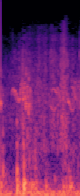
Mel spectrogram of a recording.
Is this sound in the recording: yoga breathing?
no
